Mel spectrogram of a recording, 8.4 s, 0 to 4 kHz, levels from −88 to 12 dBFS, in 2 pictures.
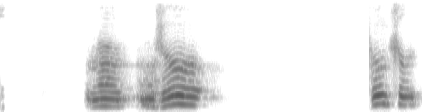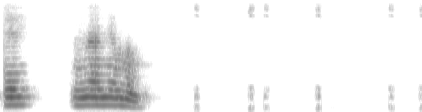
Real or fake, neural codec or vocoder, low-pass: fake; codec, 24 kHz, 0.9 kbps, WavTokenizer, medium music audio release; 3.6 kHz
